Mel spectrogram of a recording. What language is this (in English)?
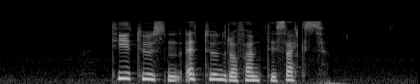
Norwegian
